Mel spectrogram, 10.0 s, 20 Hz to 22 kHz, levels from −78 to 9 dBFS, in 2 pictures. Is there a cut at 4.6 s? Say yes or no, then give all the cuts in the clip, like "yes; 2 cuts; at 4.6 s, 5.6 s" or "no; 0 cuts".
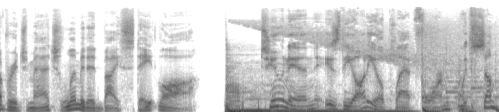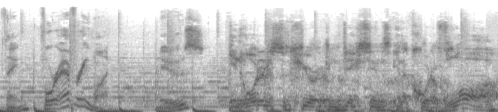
no; 1 cut; at 2.0 s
